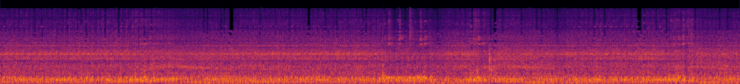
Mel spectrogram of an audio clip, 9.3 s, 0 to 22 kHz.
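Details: Predator 670 V-twin after adjusting the stock carburetor (brass caps removed), fed by an electric fuel pump with a crankcase vacuum line. Even, steady low rumble with no hunting or surging. Factory idle was unstable; the idle now holds stable.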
